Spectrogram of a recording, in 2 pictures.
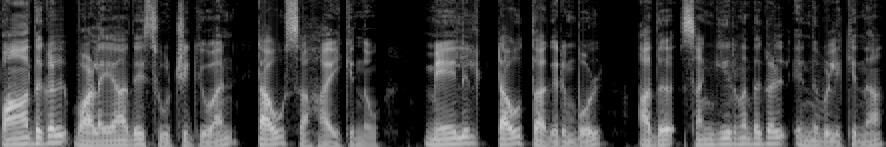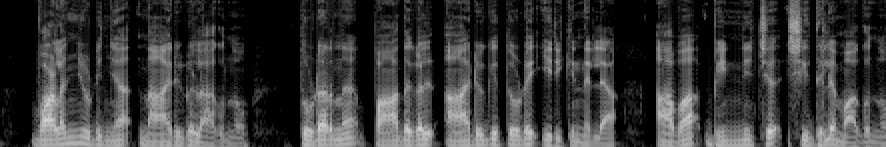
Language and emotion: Malayalam, neutral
